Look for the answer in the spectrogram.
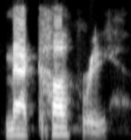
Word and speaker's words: McCree: she specifically said, "Please pronounce it McCree."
